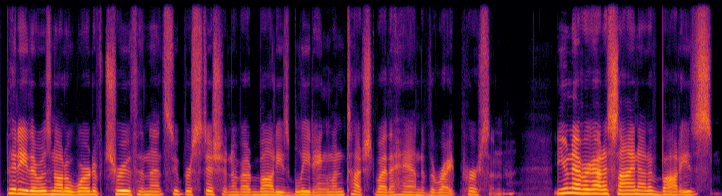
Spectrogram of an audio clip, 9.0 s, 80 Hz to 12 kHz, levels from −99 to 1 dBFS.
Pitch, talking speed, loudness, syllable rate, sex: 195 Hz, 205 wpm, -19 LUFS, 5.2 syllables/s, female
